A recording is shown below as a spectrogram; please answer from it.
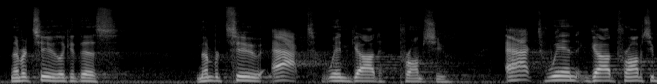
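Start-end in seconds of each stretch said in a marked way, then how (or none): none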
